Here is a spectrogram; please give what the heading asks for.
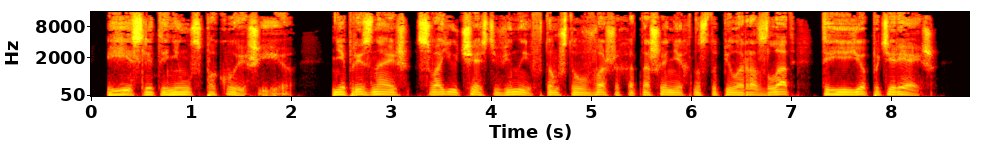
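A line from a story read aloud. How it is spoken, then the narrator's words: Fierce whisper. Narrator (Russian): свирепо зашептал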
